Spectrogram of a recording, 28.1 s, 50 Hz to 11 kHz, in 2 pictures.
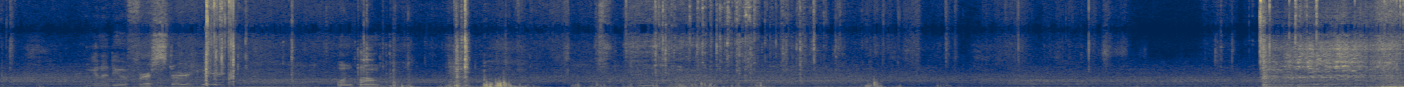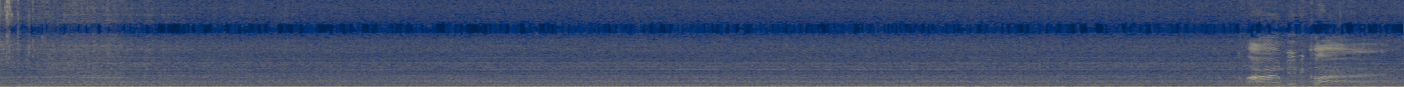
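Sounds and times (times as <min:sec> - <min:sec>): starter motor cranking: 0:12.6 - 0:14.4
engine idling: 0:12.6 - 0:28.0.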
